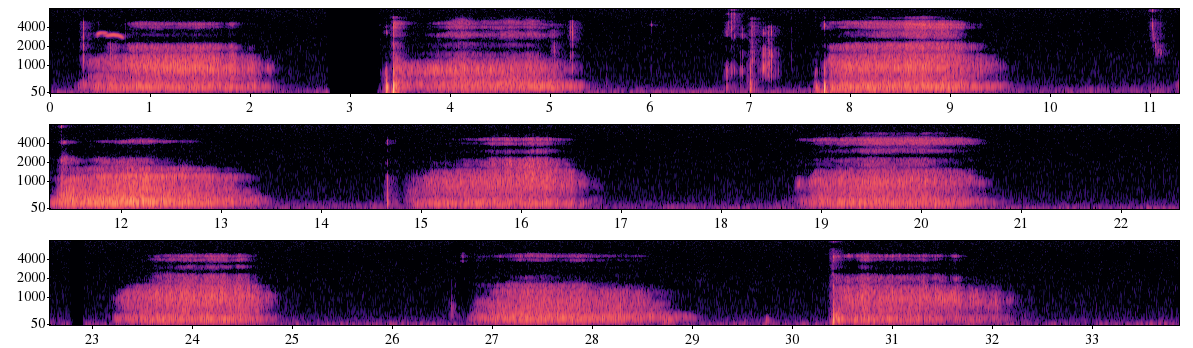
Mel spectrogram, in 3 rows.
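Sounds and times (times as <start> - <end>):
person breathing in sleep: 0.3 - 2.3, 3.4 - 5.4, 7.8 - 9.6, 11.3 - 13.5, 14.8 - 16.8, 18.7 - 20.8, 23.2 - 25.0, 26.8 - 29.1, 30.4 - 32.3.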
